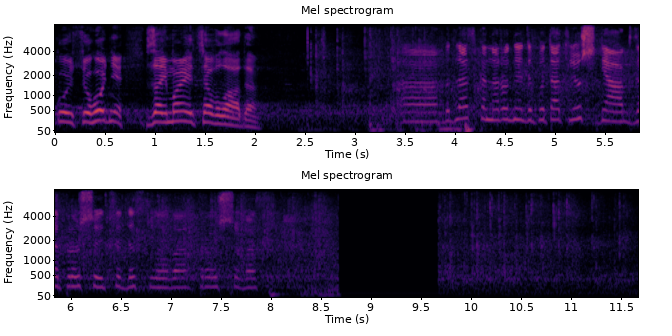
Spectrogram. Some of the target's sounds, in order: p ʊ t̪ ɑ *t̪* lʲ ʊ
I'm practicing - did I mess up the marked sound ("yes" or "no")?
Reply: no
